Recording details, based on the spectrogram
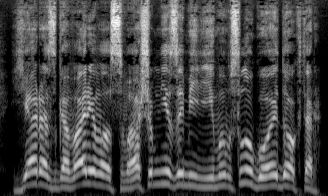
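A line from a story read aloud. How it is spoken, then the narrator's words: Cheerful shout. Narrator (Russian): жизнерадостно крикнул в ответ Хок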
